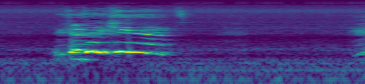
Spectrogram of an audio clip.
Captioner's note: sobbing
